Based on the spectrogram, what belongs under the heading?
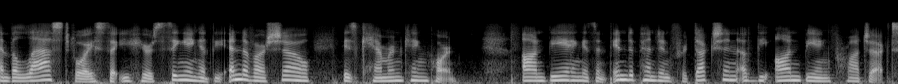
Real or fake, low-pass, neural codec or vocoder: fake; 7.2 kHz; codec, 16 kHz, 0.7 kbps, FocalCodec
